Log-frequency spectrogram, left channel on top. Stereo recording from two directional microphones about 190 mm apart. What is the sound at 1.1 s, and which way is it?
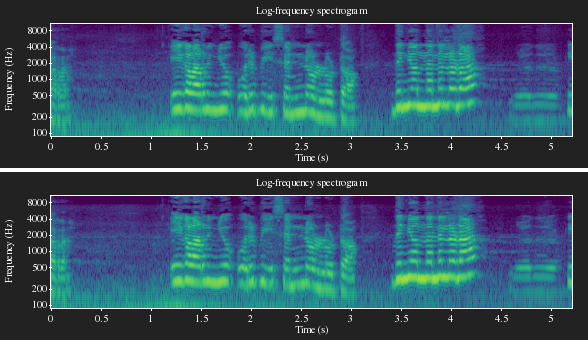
A woman's voice, 20° right (ahead or behind).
